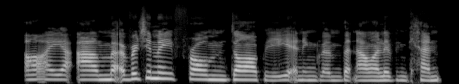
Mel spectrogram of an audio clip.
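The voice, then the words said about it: English accent. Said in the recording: “your accent tells us that you are not from the United States. You're joining us from across the pond.”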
